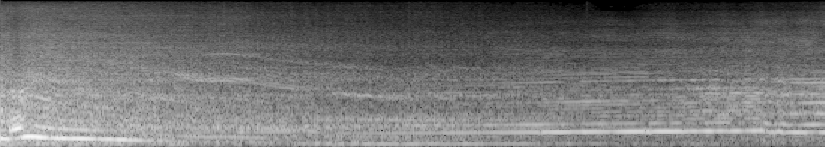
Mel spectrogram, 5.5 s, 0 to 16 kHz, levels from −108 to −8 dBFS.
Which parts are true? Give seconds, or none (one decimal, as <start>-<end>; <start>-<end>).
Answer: 0.0-4.3; 5.1-5.5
